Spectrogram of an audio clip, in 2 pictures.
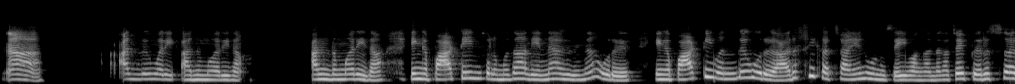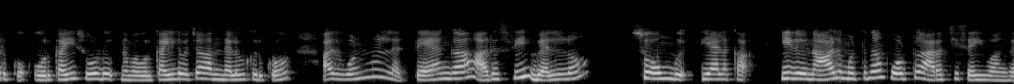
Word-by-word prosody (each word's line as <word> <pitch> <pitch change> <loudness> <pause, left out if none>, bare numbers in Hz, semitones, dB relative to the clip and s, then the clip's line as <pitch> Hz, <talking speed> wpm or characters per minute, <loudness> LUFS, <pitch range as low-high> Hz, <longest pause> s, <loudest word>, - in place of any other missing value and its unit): ஆ - - +4 1.1
அந்த 245 0 -5
மாரி, 230 -2 -3 0.2
அது 215 0 0
மாரிதான். 205 -2 -2 0.7
அந்த 235 -1 +2
மாரிதான். 210 -4 0 0.3
எங்க 255 -1 +3
பாட்டின்னு 275 +4 +1
சொல்லும்போது 230 -1 -1
தான், 265 - +1
அது 230 - -1
என்ன 230 +3 0
ஆகுதுன்னா 235 +3 -1
ஒரு 200 -4 +2 0.4
எங்க 230 0 +3
பாட்டி 255 +9 +2
வந்து 260 +4 -1
ஒரு 240 -5 +4
அரிசி 300 - 0
கச்சாயன்னு 260 -1 -1
ஒண்ணு 225 -3 0
செய்வாங்க. 205 0 +1
அந்தக் 205 +2 -3
கச்சாயம் 255 +4 +1
பெருசா 255 +4 +1
இருக்கும். 255 +2 -5
ஒரு 205 +1 +2
கை 225 - +4 0.2
சோடு, 255 0 +4 0.2
நம்ம 205 -1 -1
ஒரு 200 - -1
கையில 235 +3 +3
வச்சா 265 +3 0
அந்த 230 -2 0
அளவுக்கு 230 +1 0
இருக்கும். 210 +5 -3 0.4
அது 250 - 0 0.2
ஒண்ணும் 330 +7 -3
இல்ல. 265 -4 -3 0.2
தேங்கா, 265 +6 +2 0.2
அரிசி, 255 - 0 0.2
வெல்லம், 240 - 0 0.6
சோம்பு, 270 -4 +4 0.3
ஏலக்காய் 240 -2 -4 0.4
இது 265 -1 +3 0.2
4 245 +7 +3
மட்டும் 270 +2 -2
தான் 330 +1 0
போட்டு 255 +3 +3
அரைச்சு 225 +4 -2
செய்வாங்க. 200 -3 -1
240 Hz, 155 wpm, -22 LUFS, 220-265 Hz, 1.1 s, ஆ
